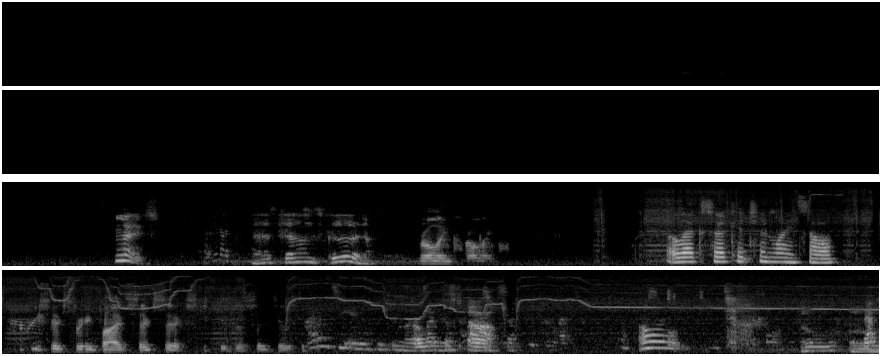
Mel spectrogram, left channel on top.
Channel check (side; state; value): left; silent; 51 dB below the other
